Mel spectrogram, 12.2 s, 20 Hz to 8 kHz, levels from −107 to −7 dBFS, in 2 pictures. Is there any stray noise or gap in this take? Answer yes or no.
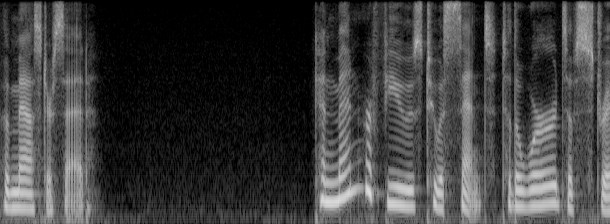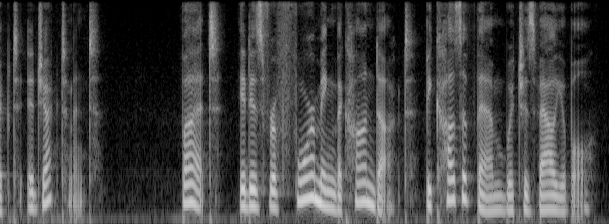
no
